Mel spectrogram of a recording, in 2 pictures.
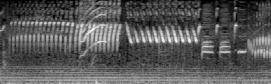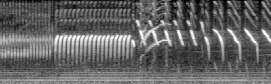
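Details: Canary song intended to get other birds singing: rapid trills, a brief broken section, a rolling buzzy trill, then sweeping whistles, over a faint low hum.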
